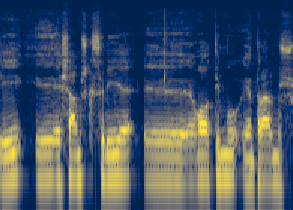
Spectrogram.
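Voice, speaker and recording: A man talks over noticeable background noise. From Angola. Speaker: accountant and local lodging owner. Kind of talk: interview. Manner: halting.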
